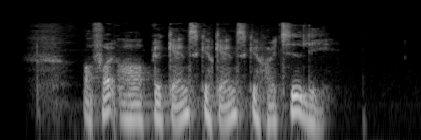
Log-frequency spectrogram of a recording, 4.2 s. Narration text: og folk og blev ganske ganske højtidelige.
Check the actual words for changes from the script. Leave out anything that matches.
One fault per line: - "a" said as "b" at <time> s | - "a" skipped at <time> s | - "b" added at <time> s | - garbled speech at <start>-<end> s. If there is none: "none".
none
